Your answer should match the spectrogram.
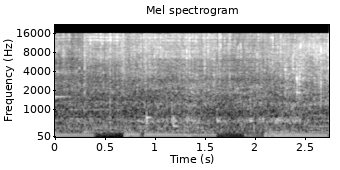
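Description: Ginger paste sizzles in hot oil in a pan while cooking pulao or biryani, a dense, continuous frying hiss close up, with a low hum pulsing underneath.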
